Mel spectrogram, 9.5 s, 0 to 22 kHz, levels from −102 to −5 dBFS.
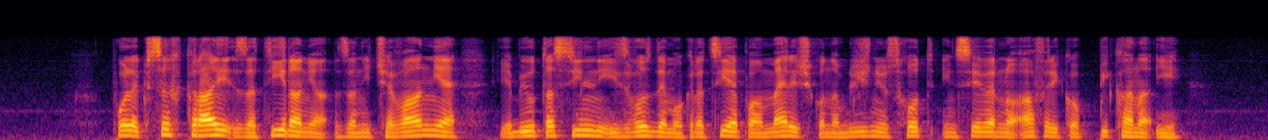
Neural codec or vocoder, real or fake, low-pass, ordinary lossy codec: none; real; 7.2 kHz; none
